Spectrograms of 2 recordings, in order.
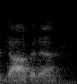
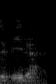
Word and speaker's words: Davida: i'm talking about davida everybody calls her davida but actually her name is pronounced devita uh i was with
